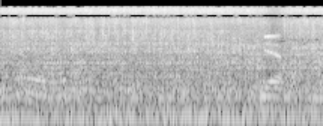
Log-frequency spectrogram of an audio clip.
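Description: Water from a wall tap pouring into a birth pool, giving a steady, even rush.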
